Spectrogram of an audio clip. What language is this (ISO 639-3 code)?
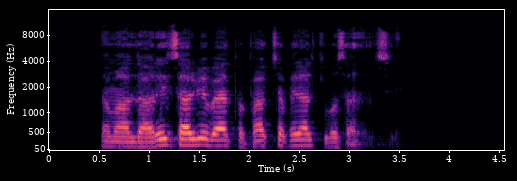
pus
